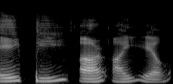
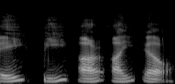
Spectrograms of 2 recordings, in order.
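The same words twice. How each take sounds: No difference in how they are said.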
